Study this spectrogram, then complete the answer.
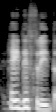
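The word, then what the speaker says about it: Heidi Fried: Och jag tänkte på, eh, hur uttalas hennes namn? Heddy Fred? Heidi Frid, kanske. Heidi Frid, ja.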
